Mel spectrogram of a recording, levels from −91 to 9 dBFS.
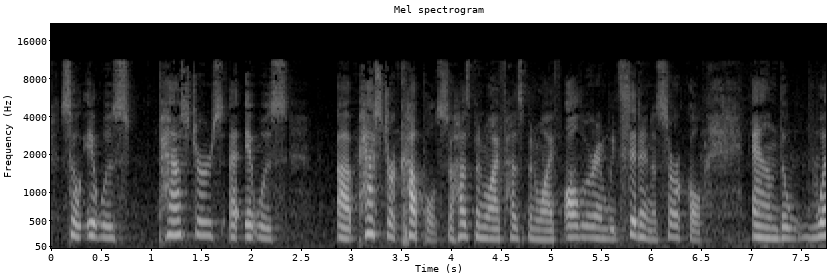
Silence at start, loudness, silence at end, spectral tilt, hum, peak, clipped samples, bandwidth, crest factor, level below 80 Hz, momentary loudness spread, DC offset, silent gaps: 0.1 s; -30 LUFS; 0 s; -4.5 dB/octave; none; -8 dBFS; under 0.1%; 11.5 kHz; 24 dB; -70 dBFS; 11 LU; under 0.1%; none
